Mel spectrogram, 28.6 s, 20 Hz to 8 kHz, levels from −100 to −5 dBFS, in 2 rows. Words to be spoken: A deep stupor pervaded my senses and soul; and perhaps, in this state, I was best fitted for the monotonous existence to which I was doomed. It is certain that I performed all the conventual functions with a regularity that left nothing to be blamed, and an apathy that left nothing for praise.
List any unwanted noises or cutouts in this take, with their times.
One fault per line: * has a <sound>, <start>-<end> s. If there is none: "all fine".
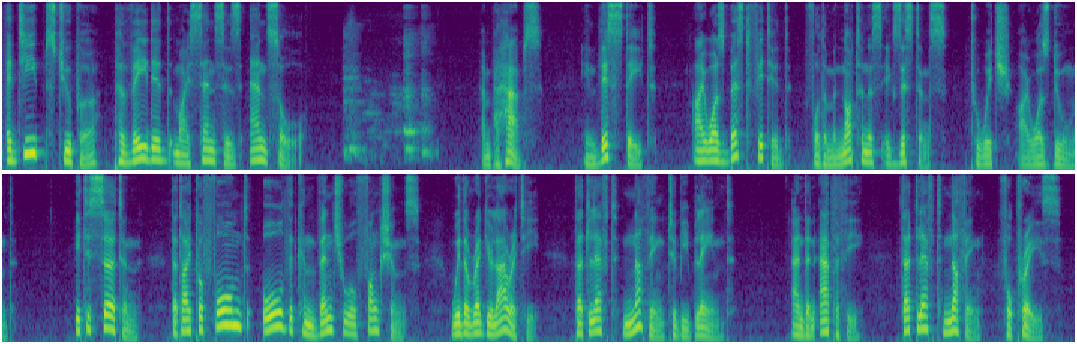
* has a laugh, 4.5-5.8 s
